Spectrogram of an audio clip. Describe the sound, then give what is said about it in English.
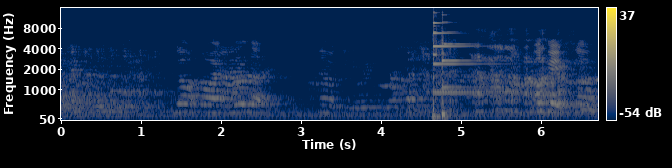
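Voices murmur and chatter, then a single deep-sounding bell, used by a contestant to buzz in during a fact-or-myth quiz game, is struck sharply, its bright ringing tones lingering for about a second as the talking carries on. “Yeah, and that bell has a deeper sound.”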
